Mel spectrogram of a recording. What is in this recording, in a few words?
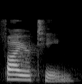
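"Fireteam", English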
